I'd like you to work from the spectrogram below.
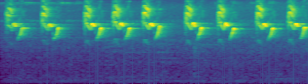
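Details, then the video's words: Parent birds calling in front of their nest: bright, high chirps that sweep downward, given in quick pairs and short bursts, about nine notes in under five seconds, with only a faint low rumble behind them. "Sweet little sound of Birds"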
